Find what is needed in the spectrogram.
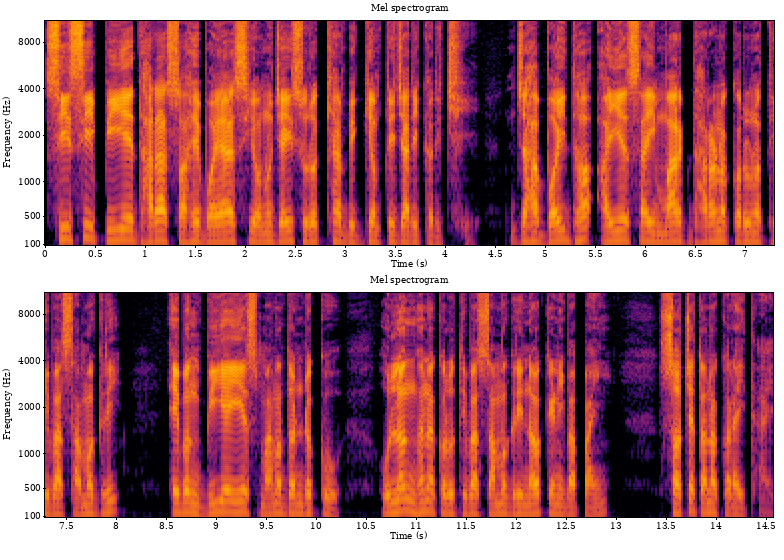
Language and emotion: Odia, neutral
